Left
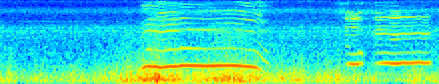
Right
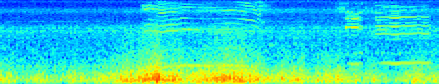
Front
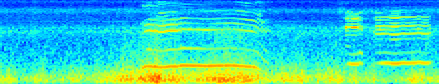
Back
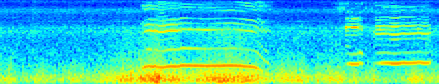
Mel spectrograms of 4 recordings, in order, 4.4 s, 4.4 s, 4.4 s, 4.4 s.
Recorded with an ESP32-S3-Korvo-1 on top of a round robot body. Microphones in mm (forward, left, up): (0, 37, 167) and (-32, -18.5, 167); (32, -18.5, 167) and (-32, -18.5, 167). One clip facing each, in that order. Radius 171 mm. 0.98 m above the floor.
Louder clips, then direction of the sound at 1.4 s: Left 5 dB, back 1 dB; 95° left.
